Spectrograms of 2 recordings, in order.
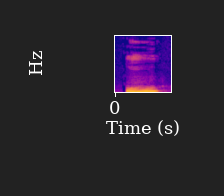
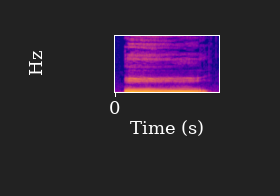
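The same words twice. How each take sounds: First: The vowel is said with a wide, open sound. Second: The vowel is said with a narrow, tight sound. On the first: The speaker calls it wrong. "that's the, the mistake people tend to make. They pronounce it like U" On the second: The speaker calls it right. "it's really U, U. So really narrow sound"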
